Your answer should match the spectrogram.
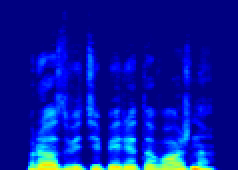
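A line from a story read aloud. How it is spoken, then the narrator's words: Scoffing. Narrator (Russian): хмыкнул Павел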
